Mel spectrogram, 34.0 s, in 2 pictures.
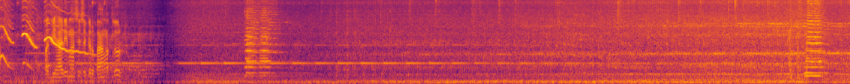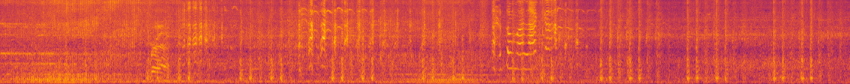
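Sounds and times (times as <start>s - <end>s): diesel locomotive engine rumble: 0.0s - 34.0s
train horn toots: 2.3s - 3.4s, 4.8s - 5.9s, 13.0s - 18.6s.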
